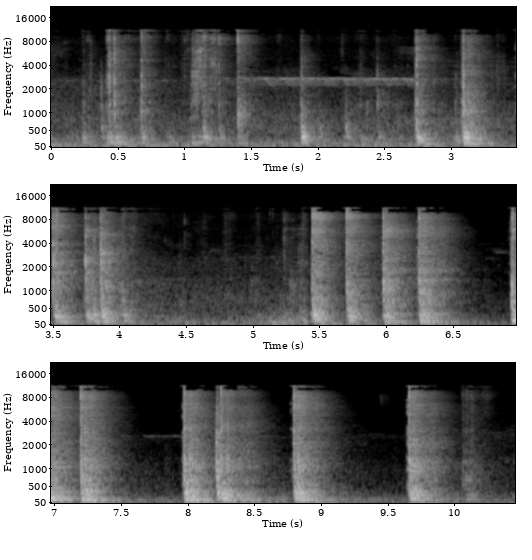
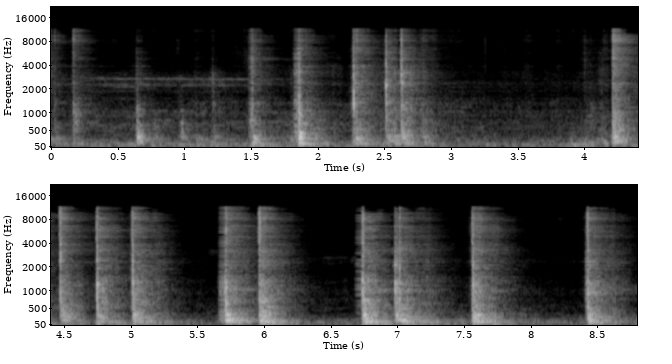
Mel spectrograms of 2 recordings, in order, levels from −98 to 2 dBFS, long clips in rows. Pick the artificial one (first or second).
second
